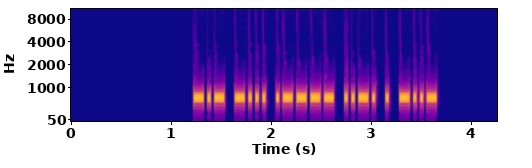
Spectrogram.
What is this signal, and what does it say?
Morse code, heard as a keyed tone, about 36 wpm, 700 Hz. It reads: KB1FEX
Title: USA Call Signs - 6 Characters - Repeated 2x - 35wpm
